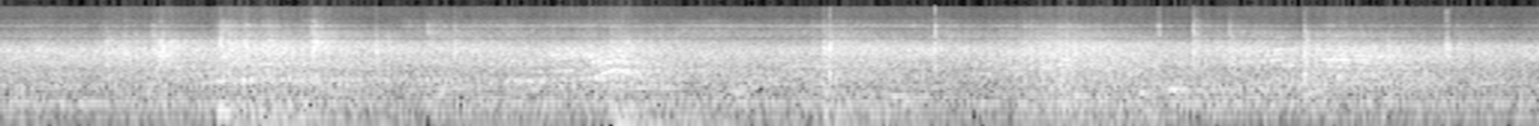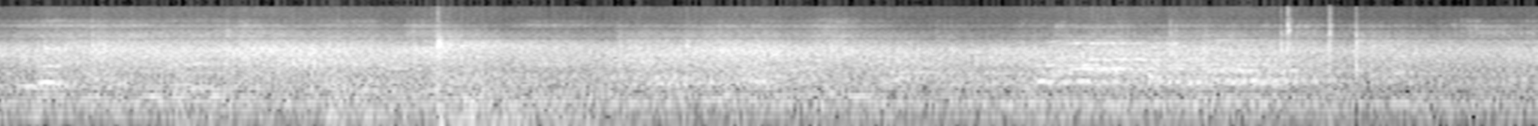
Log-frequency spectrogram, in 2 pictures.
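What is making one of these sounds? Hockey sticks clack against a puck in an echoing rink.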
